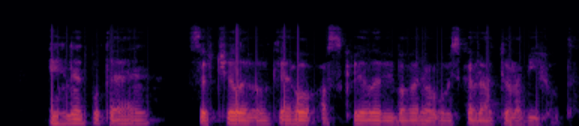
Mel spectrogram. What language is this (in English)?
Czech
